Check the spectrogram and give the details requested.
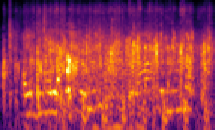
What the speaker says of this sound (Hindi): आप लोग ताली बजाइए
